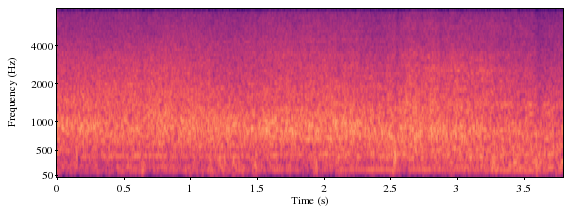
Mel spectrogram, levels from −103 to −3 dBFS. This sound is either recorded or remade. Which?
recorded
